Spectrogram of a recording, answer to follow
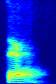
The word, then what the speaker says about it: pho: PHO is pronounced fa. Say that God one more knows. time. Fa. Pho. Fa. I don't know why. That's just how it's pronounced.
